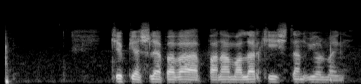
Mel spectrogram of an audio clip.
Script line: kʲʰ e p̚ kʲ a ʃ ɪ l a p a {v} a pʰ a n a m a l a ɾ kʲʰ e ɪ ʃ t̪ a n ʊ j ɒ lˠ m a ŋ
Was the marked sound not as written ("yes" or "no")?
no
